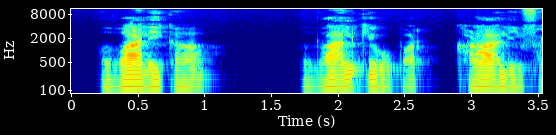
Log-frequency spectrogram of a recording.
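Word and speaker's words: ذٰلِكَ: بعد الف ہے، ذالک، تو تلفظ میں ذال کے بعد الف ہے، لیکن رسم الخط ایسے ہی ہے۔ ذالک کا رسم الخط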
